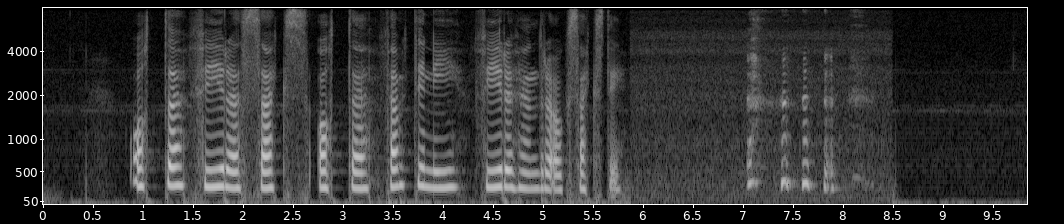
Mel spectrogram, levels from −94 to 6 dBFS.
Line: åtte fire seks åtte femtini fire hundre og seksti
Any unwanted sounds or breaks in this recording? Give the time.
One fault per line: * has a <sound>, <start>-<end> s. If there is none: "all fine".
* has a laugh, 7.0-8.3 s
